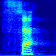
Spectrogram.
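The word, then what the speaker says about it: ث: Cette lettre s'appelle tha. Tha. Comme tu peux le voir, elle s'écrit comme le ba et le ta.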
